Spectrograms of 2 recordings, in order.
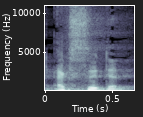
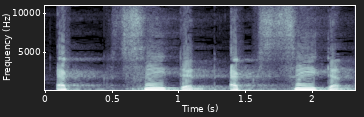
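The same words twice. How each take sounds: First: Said in the usual way. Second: accident split into three separate beats; syllable by syllable. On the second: Shown as a demonstration. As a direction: pause between each syllable of accident. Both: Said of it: "যে ওয়ার্ডে তিনটি syllable থাকে".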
